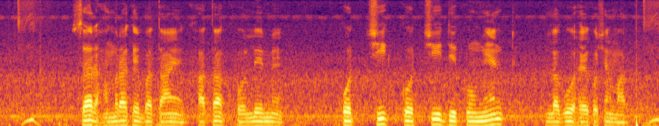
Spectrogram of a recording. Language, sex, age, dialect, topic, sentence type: Magahi, male, 31-35, Southern, banking, question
